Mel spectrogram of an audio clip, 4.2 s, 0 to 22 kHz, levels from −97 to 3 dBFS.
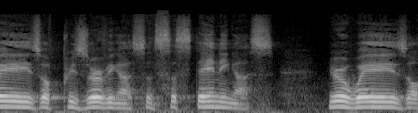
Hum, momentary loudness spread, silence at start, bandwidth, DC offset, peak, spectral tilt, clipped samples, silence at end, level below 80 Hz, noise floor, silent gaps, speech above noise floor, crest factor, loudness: none; 14 LU; 0 s; 13.5 kHz; under 0.1%; -12 dBFS; -6 dB/octave; under 0.1%; 0 s; -62 dBFS; -61 dBFS; none; 34 dB; 14 dB; -28 LUFS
